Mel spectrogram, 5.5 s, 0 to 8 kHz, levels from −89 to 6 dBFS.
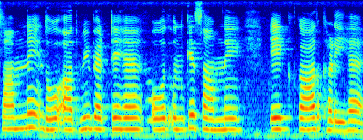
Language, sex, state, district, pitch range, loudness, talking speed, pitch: Hindi, female, Punjab, Fazilka, 225-245 Hz, -16 LUFS, 130 wpm, 235 Hz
